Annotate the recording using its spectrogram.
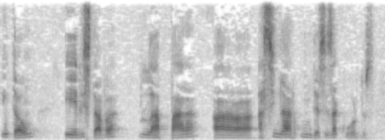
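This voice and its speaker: The man's voice is somewhat breathy. He talks at a very slow pace. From Brazil. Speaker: web TV interviewer. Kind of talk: interview.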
